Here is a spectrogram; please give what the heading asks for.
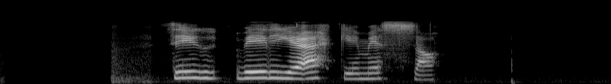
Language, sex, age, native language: Icelandic, female, 8, English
